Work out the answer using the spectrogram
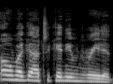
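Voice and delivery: big giggle bubbling through. Retelling a movie scene where Suki pretends to read a letter: imitating Suki's big giggle. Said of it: "she does this, like, very big giggle".

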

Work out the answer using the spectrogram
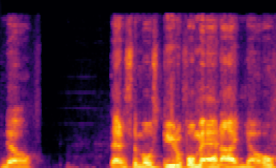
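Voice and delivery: solemn serious tone. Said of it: "my very serious, like, voice".

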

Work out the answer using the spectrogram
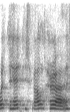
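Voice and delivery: ordinary talk, nothing marked

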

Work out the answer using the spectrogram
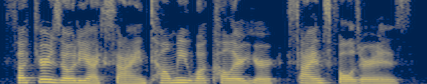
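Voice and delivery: ordinary talk

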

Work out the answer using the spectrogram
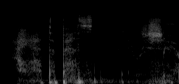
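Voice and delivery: mock soft, voiceless ASMR whisper.

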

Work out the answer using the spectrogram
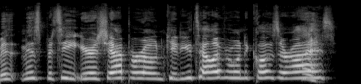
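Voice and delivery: very high, loud crying out. Calling out in character to a chaperone in a panicking crowd. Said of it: "Belkson cries out".

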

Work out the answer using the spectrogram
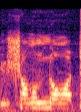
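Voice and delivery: very deep, very low, soft, hushed put-on voice. Quoting the Ten Commandments as God, in a Sean Connery voice. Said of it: "God saying it with the Sean Connery voice".

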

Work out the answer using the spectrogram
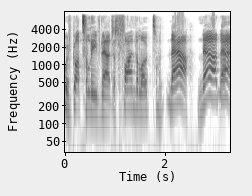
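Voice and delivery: screaming hysterically. In a game, the narrator voices a non-player character, screaming hysterically. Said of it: "She just screams".

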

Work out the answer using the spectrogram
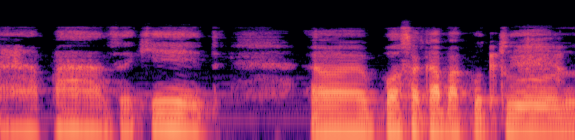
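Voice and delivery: wicked, hushed whisper. Retelling how someone pressured a woman to sign, like Satan whispering in the ear. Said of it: "que nem satanás sussurrando no ouvido assim".

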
